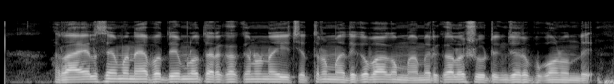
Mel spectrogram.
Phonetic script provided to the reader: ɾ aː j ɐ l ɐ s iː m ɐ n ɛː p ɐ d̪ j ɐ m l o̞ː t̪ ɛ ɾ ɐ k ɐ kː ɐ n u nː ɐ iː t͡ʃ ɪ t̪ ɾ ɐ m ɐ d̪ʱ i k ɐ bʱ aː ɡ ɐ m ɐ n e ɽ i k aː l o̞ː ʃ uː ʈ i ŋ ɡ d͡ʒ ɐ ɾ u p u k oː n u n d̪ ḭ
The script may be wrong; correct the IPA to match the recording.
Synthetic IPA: ɾ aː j ɐ l ɐ s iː m ɐ n ɛː p ɐ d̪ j ɐ m l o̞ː t̪ ɛ ɾ ɐ k ɐ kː ɐ n u nː ɐ iː t͡ʃ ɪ t̪ ɾ ɐ m ɐ d̪ʱ i k ɐ bʱ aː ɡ ɐ m ɐ m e ɾ i k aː l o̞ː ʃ uː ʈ i ŋ ɡ d͡ʒ ɐ ɾ u p u k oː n u n d̪ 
